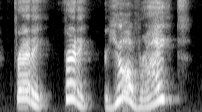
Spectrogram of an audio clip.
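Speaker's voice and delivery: high, repeated name then worried question; worried mother rushing to a fallen child; alarmed concern. A narrator's reading. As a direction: call the name urgently, pitch jumping up.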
